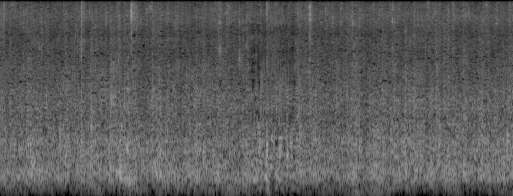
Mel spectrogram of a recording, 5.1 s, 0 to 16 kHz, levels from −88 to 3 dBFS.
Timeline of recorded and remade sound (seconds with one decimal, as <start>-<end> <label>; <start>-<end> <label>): 0.0-2.5 recorded; 2.5-3.0 remade; 3.0-5.1 recorded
